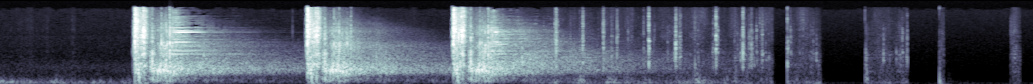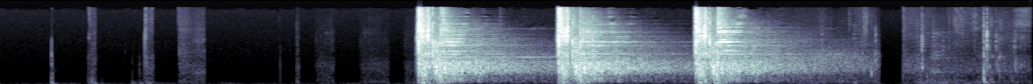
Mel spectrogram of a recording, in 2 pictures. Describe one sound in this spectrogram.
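A shotgun fires loud blasts that echo outdoors.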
